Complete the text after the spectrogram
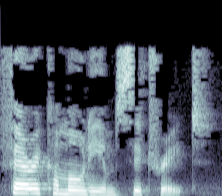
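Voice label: "ferric ammonium citrate", English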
